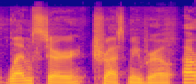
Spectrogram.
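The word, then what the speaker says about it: Leominster: I'm in the UK where the original Lemonster is. It's Lemster.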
